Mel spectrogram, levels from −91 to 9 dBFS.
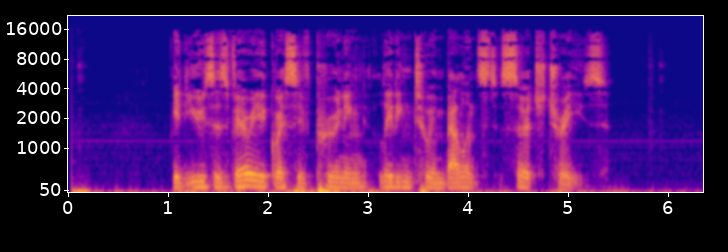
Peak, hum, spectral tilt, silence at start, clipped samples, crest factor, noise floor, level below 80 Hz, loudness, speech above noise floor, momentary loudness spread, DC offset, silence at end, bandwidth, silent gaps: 0 dBFS; none; -3.5 dB/octave; 0 s; under 0.1%; 16 dB; -48 dBFS; -26 dBFS; -16 LUFS; 32 dB; 8 LU; under 0.1%; 0.75 s; 16 kHz; none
